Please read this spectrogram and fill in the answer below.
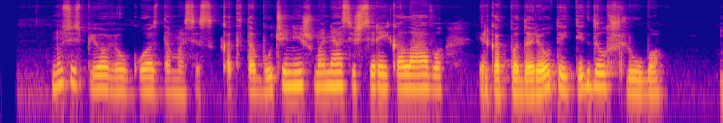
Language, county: Lithuanian, Vilnius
